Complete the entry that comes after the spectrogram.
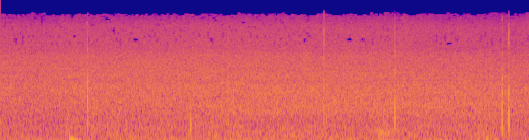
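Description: Steady hiss of rain falling on wet pavement and trees, with a few sharp ticks from drops striking close by.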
